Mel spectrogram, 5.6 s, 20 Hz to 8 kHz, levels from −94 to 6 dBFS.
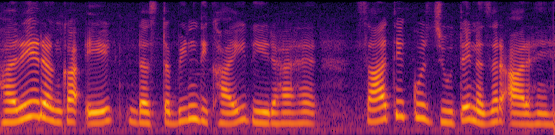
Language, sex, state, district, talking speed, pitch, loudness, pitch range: Hindi, female, Chhattisgarh, Raipur, 185 wpm, 215 Hz, -18 LUFS, 200-250 Hz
